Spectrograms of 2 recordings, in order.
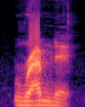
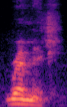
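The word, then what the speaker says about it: Remmick: Um I think just Remnik. Is it Remnick? That's how you say his name. No, Remick.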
